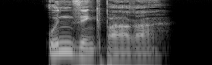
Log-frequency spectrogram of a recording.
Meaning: inflection of unsinkbar: 1. strong/mixed nominative masculine singular 2. strong genitive/dative feminine singular 3. strong genitive plural
- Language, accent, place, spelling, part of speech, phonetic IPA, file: German, Germany, Berlin, unsinkbarer, adjective, [ˈʊnzɪŋkbaːʁɐ], De-unsinkbarer.ogg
